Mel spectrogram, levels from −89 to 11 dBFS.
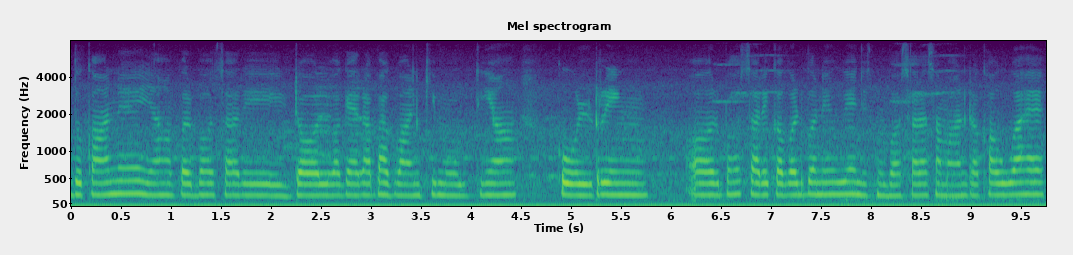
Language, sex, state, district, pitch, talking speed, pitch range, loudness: Hindi, female, Bihar, Jahanabad, 210 Hz, 160 wpm, 205-215 Hz, -15 LUFS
